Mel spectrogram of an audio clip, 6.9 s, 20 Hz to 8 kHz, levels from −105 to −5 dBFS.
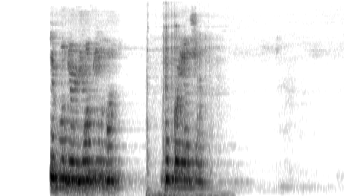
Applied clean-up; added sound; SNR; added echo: neural mask model DeepFilterNet 3.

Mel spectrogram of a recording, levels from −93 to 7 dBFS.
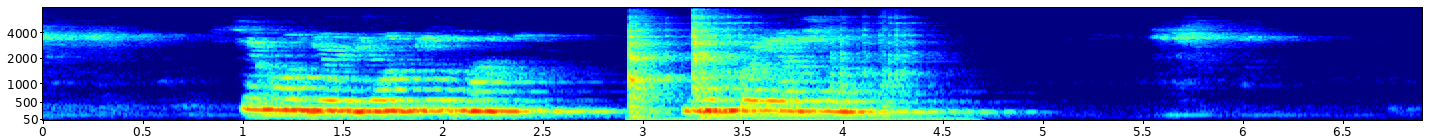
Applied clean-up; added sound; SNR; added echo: none; Dishes, pots, and pans; 13 dB; reverberation time 1.1 s.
